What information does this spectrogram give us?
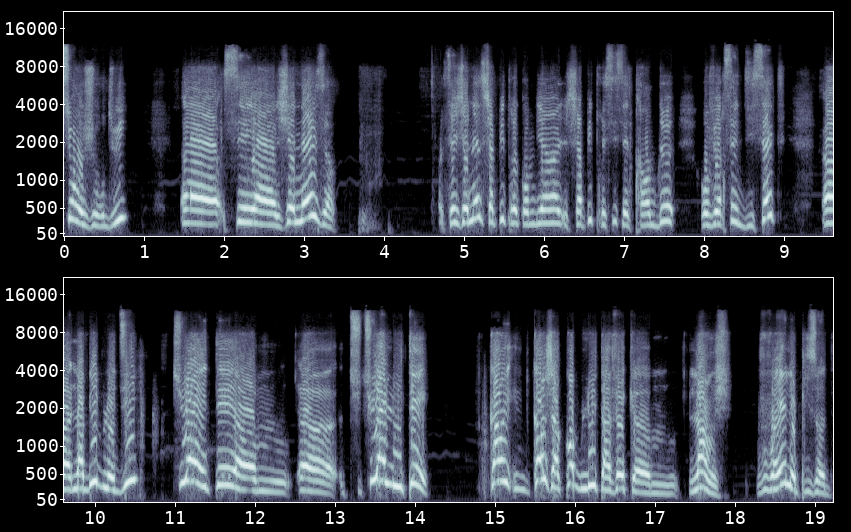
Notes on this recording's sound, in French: Lors de notre dernier atelier sur zoom.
